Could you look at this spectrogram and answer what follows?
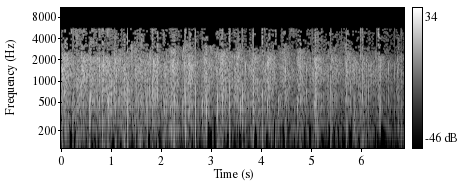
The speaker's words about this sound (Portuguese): Acho que merece uma salva de palmas.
